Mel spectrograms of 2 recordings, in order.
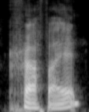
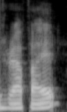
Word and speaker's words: Rafael: I grew up in a Spanish-speaking household, so you would pronounce that as Rafael. Without a roll, it'd just be Rafael.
